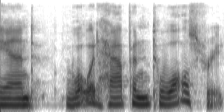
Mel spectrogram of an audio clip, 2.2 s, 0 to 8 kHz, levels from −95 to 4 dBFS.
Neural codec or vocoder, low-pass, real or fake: codec, 16 kHz, 8 kbps, FreqCodec, larger model; 7.2 kHz; fake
